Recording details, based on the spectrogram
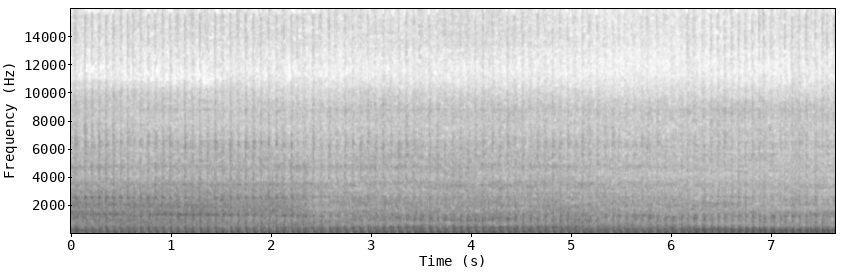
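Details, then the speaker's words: Honda Dio 100cc two-stroke scooter project, first start; fast, busy buzz holding steady high speed with no drop to relaxed idle, owner notes revs too high: high idle speed. "за великі обороти ть"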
